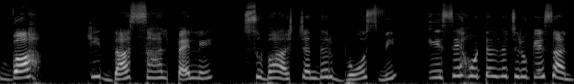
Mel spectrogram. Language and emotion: Punjabi, surprised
